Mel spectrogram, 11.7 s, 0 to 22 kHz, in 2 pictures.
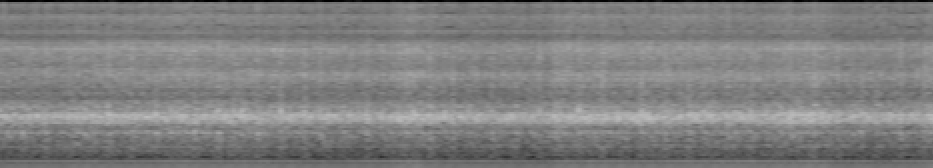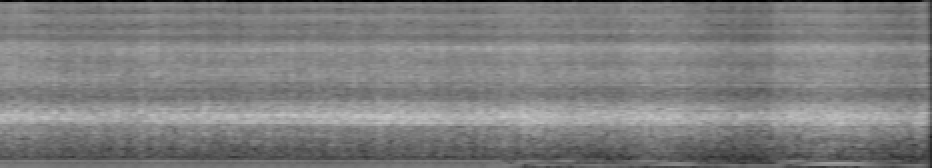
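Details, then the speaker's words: Chevy Niva cold engine: dry metallic clatter near cylinder 1 from a new timing chain tensioner, heard until about 60 °C; refitting the old tensioner with a modified spring removed the noise. "Вот, в общем, триали. Он новый, то есть при момент вот когда машину заводишь, градусов до 60 грохотал, в общем, в районе, да, вот где-то от первого цилиндра."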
